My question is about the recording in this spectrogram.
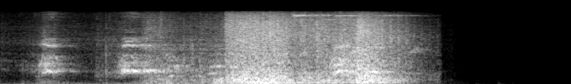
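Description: Hand-held battering ram slamming against a metal gate in several heavy impacts, mixed with shouting voices. The sound cuts off suddenly a little after three seconds.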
